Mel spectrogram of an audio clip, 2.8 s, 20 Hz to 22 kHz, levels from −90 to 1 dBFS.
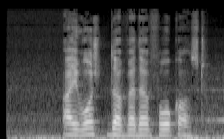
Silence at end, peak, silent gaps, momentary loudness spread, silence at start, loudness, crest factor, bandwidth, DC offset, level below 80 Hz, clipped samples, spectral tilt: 0 s; -2 dBFS; none; 20 LU; 0.1 s; -20 LUFS; 20 dB; 16.5 kHz; under 0.1%; -36 dBFS; under 0.1%; -5 dB/octave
